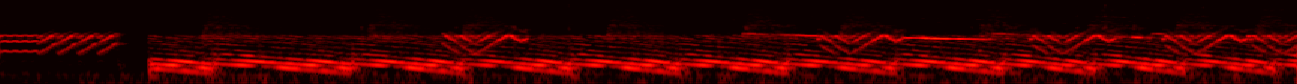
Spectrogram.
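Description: A space shooter game warbles and zaps steadily.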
